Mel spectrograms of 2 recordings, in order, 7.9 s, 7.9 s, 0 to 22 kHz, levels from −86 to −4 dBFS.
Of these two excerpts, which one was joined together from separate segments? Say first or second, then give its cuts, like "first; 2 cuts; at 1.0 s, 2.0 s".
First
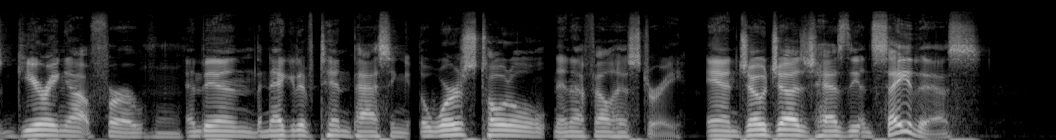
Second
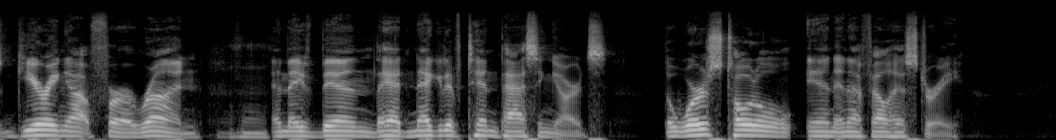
first; 7 cuts; at 1.0 s, 1.5 s, 1.9 s, 3.0 s, 4.2 s, 5.2 s, 6.4 s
